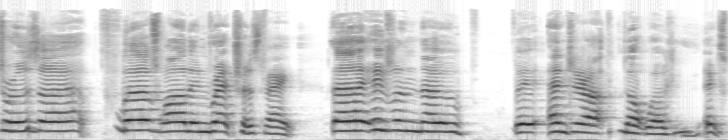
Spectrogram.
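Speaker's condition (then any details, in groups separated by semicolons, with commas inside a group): Huntington's disease; inherited from father, carries mutation, learned father's diagnosis at 39, mood symptoms before medication, initially misdiagnosed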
